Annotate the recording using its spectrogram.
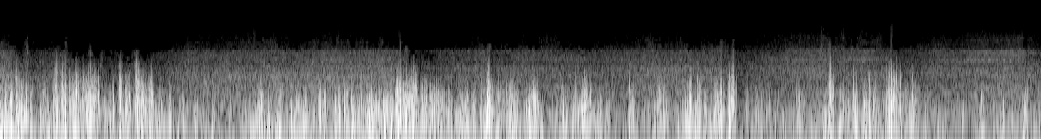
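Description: Wind buffeting the microphone outdoors: a gusting low rumble that swells and drops unevenly.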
